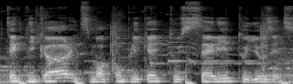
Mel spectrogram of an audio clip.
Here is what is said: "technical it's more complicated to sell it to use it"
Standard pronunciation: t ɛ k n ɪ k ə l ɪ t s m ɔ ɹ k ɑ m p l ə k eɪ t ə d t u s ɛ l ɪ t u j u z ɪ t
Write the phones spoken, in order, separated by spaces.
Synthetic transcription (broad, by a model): t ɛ k n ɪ k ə l ɪ t s m ɔ ɹ k ɑ p l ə k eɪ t t u s ɛ l ɪ t u j u z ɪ t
